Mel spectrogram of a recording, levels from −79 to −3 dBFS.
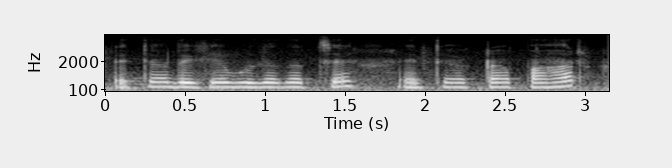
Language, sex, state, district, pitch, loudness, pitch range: Bengali, female, West Bengal, Alipurduar, 195 Hz, -16 LUFS, 190-205 Hz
